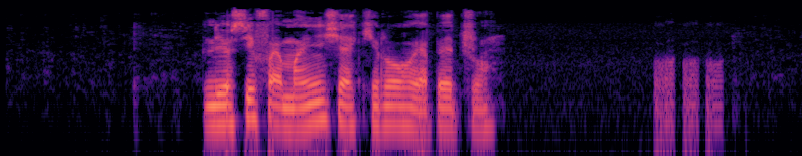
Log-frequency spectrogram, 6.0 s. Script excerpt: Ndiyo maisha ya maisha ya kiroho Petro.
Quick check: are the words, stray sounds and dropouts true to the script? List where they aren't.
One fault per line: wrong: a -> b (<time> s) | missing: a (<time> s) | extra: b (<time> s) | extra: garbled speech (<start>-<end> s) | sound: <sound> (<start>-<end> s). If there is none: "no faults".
wrong: maisha -> sifa (1.7 s)
extra: ya (3.1 s)
sound: laugh (4.9-5.4 s)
